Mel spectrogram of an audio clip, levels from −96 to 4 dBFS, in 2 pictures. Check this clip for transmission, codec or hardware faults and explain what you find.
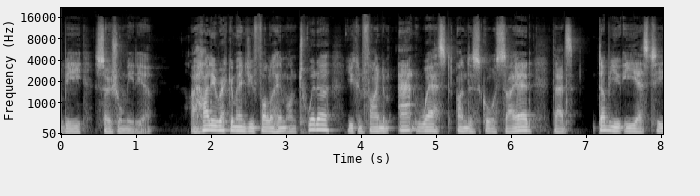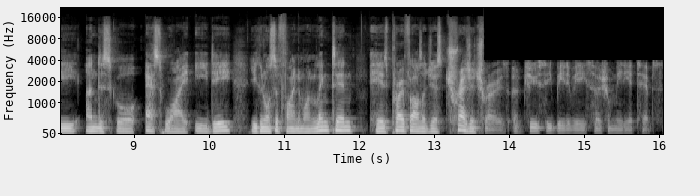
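One fault is present. Input switched to a poorer device, from 13.66 s to 16.07 s, just after "just treasure": the recording likely jumps to another microphone, which passes nothing above 3.8 kHz, so the speech turns dull and boxy with no gap, drops by roughly 10 dB, and gains a faint new noise floor.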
